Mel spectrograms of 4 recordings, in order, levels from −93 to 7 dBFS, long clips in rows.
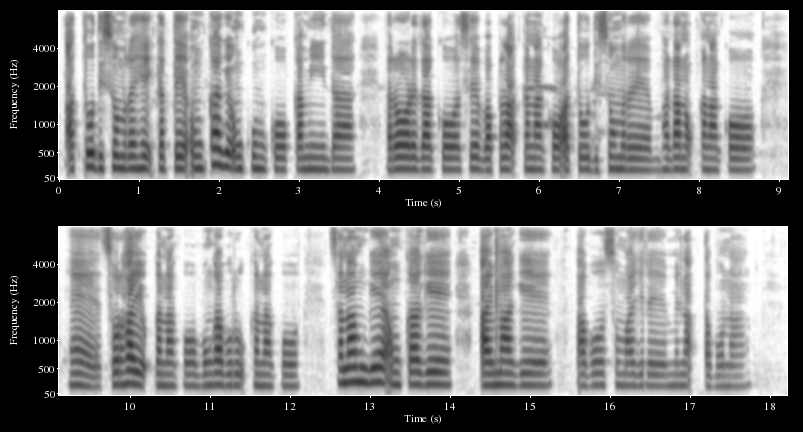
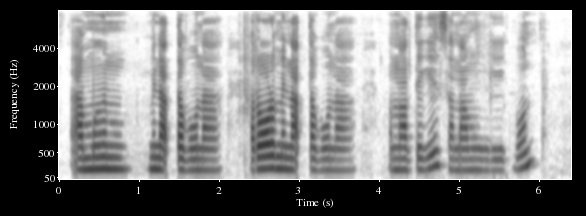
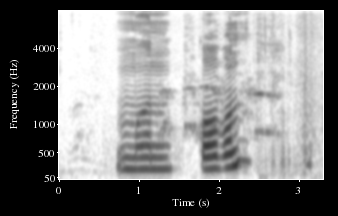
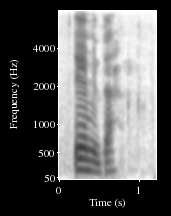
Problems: background conversations at intervals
